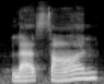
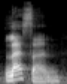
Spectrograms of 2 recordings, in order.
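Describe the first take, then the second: First: The second syllable has a full vowel. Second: The second syllable has a reduced schwa vowel. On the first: The speaker calls it wrong. "that sounds weird" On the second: The speaker calls it right. "Let me try the schwa sound"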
